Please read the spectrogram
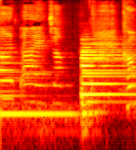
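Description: Electronic keyboard playing held chords, with a new chord struck a little past halfway.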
